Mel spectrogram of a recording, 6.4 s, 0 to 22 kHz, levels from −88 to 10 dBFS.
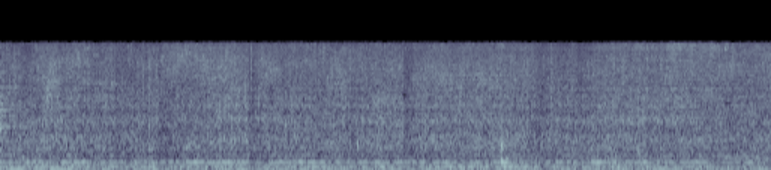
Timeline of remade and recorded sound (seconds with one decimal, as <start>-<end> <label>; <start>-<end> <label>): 0.0-0.8 recorded; 0.8-2.5 remade; 2.5-6.4 recorded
